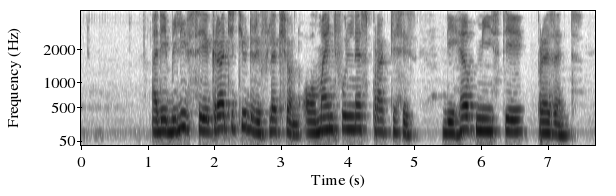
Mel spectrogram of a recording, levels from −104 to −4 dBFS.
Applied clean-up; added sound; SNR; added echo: none; none; none; none.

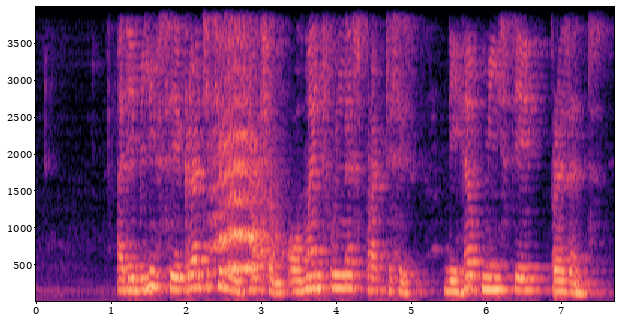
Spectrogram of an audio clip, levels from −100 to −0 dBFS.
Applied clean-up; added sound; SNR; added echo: none; Animal / Brass instrument; 4 dB; reverberation time 0.6 s.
